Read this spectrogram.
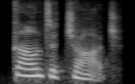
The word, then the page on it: countercharge: Indian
